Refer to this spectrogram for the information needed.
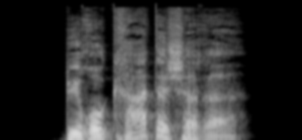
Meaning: inflection of bürokratisch: 1. strong/mixed nominative/accusative feminine singular comparative degree 2. strong nominative/accusative plural comparative degree
- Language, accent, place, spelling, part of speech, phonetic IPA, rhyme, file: German, Germany, Berlin, bürokratischere, adjective, [byʁoˈkʁaːtɪʃəʁə], -aːtɪʃəʁə, De-bürokratischere.ogg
